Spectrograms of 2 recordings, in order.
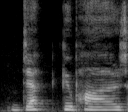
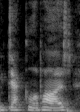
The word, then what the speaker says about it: decoupage: mod podge some stuff decupage I always say it wrong I always say decopage decupage some things we're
